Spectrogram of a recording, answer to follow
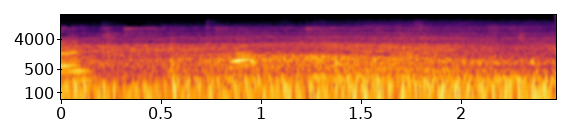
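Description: A car passing on the road beside the sidewalk: a steady rush of tyre and road noise.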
